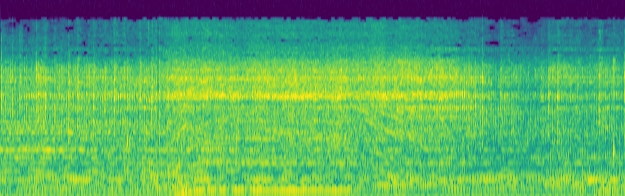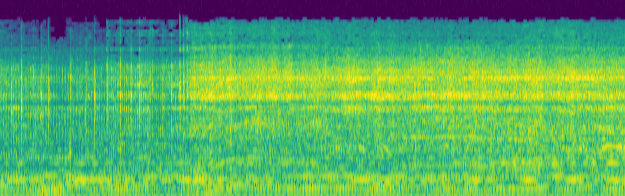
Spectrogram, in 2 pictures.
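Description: Gas chainsaw revving up to cutting speed about two seconds in, dropping back, and revving up again about eight seconds in, heard under background music.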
